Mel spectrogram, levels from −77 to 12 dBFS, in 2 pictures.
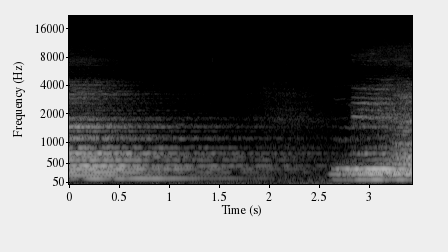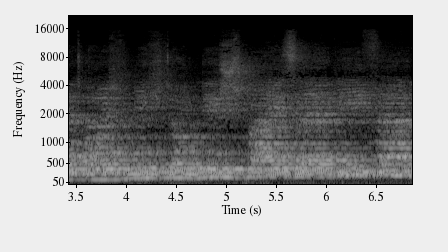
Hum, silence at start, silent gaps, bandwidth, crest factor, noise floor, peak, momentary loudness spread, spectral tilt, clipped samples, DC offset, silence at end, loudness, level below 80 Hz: none; 0 s; none; 15.5 kHz; 14 dB; -51 dBFS; -10 dBFS; 17 LU; -6 dB/octave; under 0.1%; under 0.1%; 0 s; -24 LUFS; -60 dBFS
